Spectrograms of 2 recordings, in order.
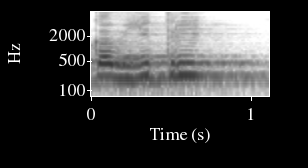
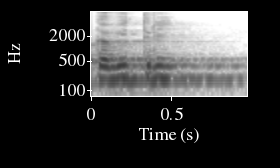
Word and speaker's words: कवयित्री: सकते हैं कोई भी चार कवयित्री कवयित्री और कवयित्री और कवित्री 420 प्रकाश लीजिएगा ऊपर पसंद आएगा कि कवि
